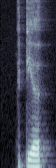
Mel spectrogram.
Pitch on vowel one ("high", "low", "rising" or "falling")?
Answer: low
